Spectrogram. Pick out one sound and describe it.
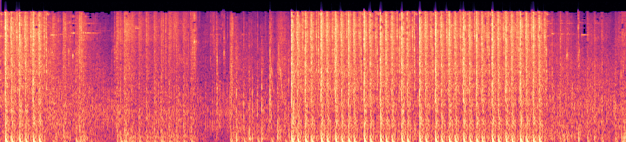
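A rifle fires in rapid bursts, close and loud.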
